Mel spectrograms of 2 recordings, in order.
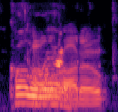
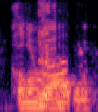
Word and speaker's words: Colorado: where are you Mike Colorado oh notice he's the only one that pronounces that right Colorado anyway I uh I've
